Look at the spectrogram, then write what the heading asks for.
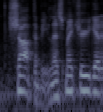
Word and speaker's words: al-Shatibi: Now, how would you pronounce his name? Shatibi. Shatibi.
